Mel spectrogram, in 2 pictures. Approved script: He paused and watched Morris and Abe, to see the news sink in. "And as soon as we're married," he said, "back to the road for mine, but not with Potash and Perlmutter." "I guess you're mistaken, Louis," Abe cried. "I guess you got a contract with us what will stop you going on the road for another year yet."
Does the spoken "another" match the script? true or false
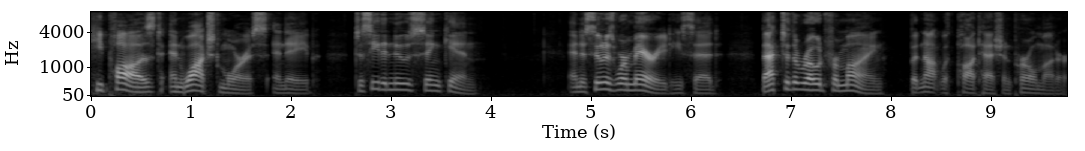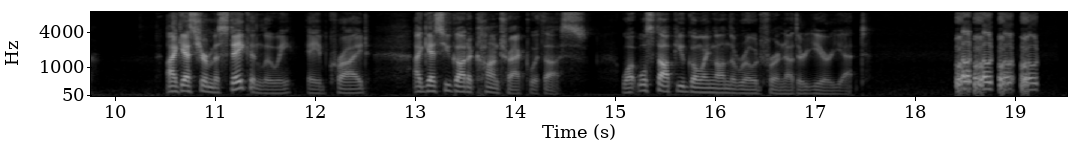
true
